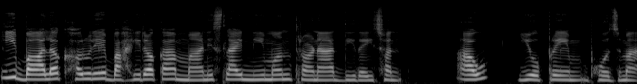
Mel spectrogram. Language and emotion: Nepali, neutral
